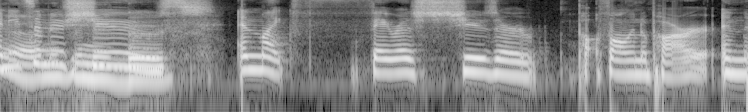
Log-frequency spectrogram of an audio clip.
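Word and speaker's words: Feyre: But I will say Farah because I do know it's Farah now, not Fairy.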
